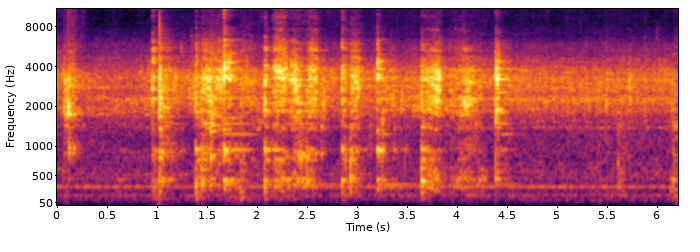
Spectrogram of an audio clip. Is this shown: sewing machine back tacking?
no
